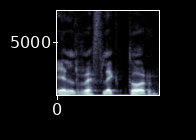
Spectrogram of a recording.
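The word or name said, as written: reflector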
